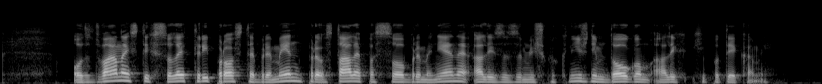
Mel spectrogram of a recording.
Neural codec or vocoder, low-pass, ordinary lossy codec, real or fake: none; 7.2 kHz; none; real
